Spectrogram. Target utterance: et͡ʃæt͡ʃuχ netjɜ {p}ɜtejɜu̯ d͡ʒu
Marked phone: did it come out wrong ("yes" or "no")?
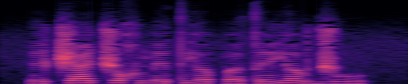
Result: no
